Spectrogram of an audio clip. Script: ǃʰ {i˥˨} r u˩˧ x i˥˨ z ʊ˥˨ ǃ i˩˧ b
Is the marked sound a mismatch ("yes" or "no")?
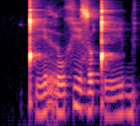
yes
